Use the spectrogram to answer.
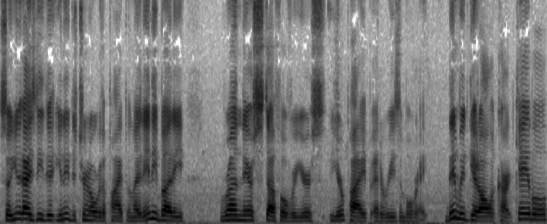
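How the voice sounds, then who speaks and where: At a fairly quick pace, a man with a plain, everyday voice and a fairly high pitch speaks in an American accent with ordinary pitch variation. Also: very clean recording, silent background. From US Midwest (Iowa). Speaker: songwriter and musician. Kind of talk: casual chat.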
